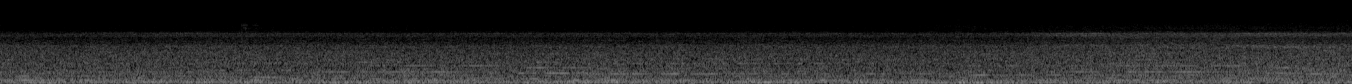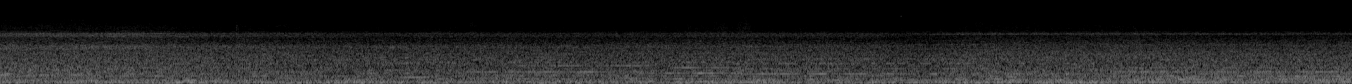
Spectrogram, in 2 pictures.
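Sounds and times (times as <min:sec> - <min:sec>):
steady rumbling hum: 0:00.0 - 0:27.0.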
